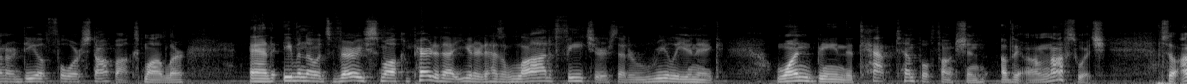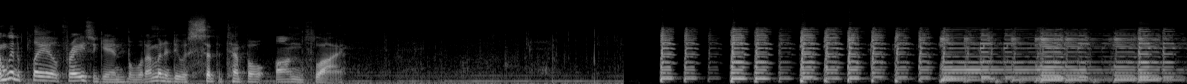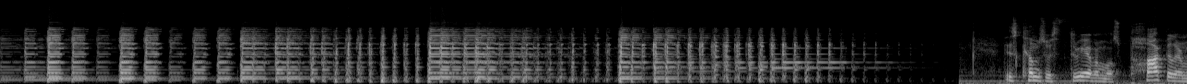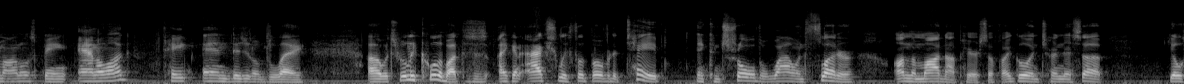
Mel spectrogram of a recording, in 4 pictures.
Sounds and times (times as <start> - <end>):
Speech: 0.0 - 1.9, 2.5 - 7.2, 7.8 - 15.4, 33.8 - 38.7, 39.3 - 46.7
Music: 18.4 - 33.3.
